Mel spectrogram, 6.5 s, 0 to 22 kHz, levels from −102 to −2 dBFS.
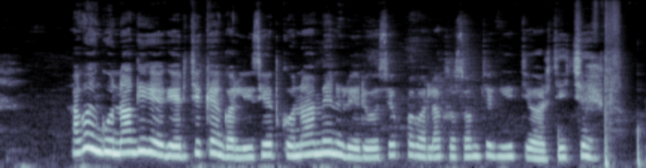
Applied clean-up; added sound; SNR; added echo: classical method log-MMSE.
